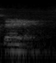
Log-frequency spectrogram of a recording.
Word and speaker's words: Baal: But what happened is Jezebel was a staunch pagan, and she worshipped Baal, or you may even hear it pronounced Baal. It could be pronounced either way.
